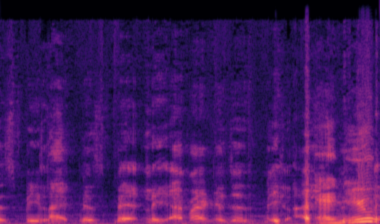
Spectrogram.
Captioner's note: laughs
